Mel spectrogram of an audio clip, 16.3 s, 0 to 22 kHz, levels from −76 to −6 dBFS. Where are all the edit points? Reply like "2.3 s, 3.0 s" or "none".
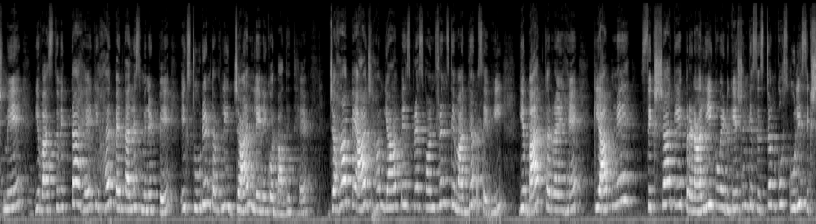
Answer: none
